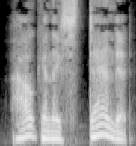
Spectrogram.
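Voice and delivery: slow, nauseated question; gagging. A narrator's reading. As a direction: speak while holding back a gag. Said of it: "trying to keep from gagging".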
